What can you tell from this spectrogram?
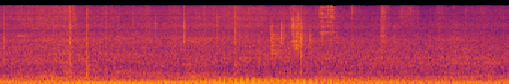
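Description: Low rumble of road traffic that swells as a vehicle passes about three seconds in, with a few light metallic clinks from a steel pot being handled.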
